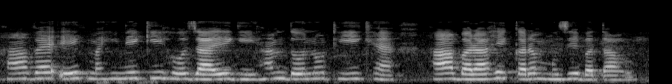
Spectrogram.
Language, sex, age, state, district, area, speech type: Urdu, female, 30-45, Bihar, Supaul, rural, read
